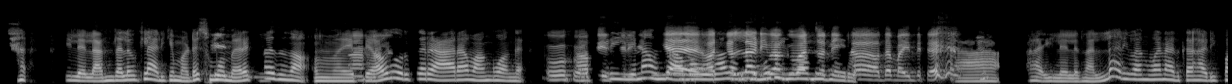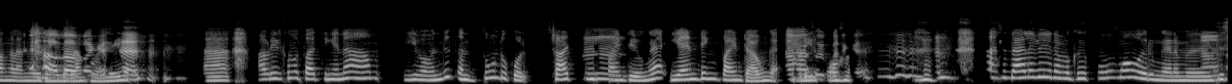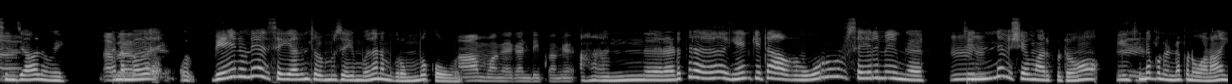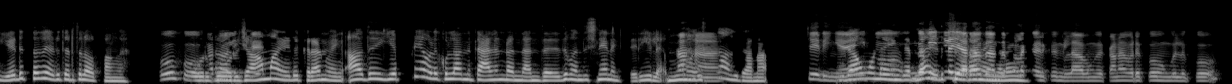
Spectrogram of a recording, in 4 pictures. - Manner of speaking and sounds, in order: other noise; distorted speech; tapping; in English: "ரேரா"; laughing while speaking: "நீங்க அது நல்லா அடி வாங்குவேன்னு சொன்னீங்களா, அதான் பயந்துட்டேன்"; other background noise; chuckle; laughing while speaking: "அதான் அதாங்க"; inhale; laugh; static; in English: "ஸ்டார்ட்டிங் பாயிண்ட்"; in English: "எண்டிங் பாயிண்ட்"; laughing while speaking: "ஆ, சூப்பருங்க"; chuckle; laughing while speaking: "அதனாலவே நமக்குக் கோவமா வருங்க"; laugh; mechanical hum; in English: "டெலன்ட்"
- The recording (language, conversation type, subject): Tamil, podcast, குழந்தைகள் புரிந்துகொள்ள வார்த்தைகள் முக்கியமா, செயல்கள் முக்கியமா?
